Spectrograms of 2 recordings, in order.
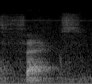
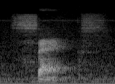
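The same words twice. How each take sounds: First: The word begins with a TH sound. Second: The word begins with an S sound. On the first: The speaker calls it right. "They should pronounce thanks" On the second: The speaker calls it wrong. "Another common mistake is that they'll pronounce S"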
